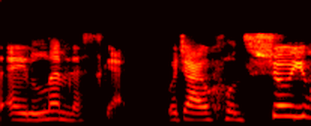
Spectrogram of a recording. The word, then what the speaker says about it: lemniscate: our graph of the lemniscate and here is how you pronounce this this is lem n I s CA te lemniscate and this has a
